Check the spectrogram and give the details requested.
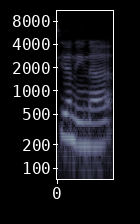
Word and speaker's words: Janina: you already said it right my name is Yanina I'm actually based in Munich in Germany right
